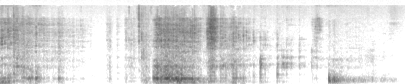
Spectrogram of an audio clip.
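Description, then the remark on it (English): A lion roar sound effect, played as the Lions roar for feature player of the week Aleem McNeil, comes in several loud, rumbling bursts: a deep growl at the start, a long swelling roar in the middle, and a final shorter grunt after a brief pause. “Let's give Aleem that good old Lions roar, and this is not a toilet bowl.”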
